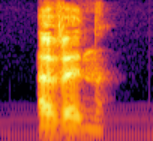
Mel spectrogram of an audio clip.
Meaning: 1. pit cave, pit (natural cave with predominantly vertical shafts) 2. sinkhole (US), swallow hole (UK)
- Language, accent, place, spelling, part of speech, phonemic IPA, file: French, France, Lyon, aven, noun, /a.vɛn/, LL-Q150 (fra)-aven.wav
